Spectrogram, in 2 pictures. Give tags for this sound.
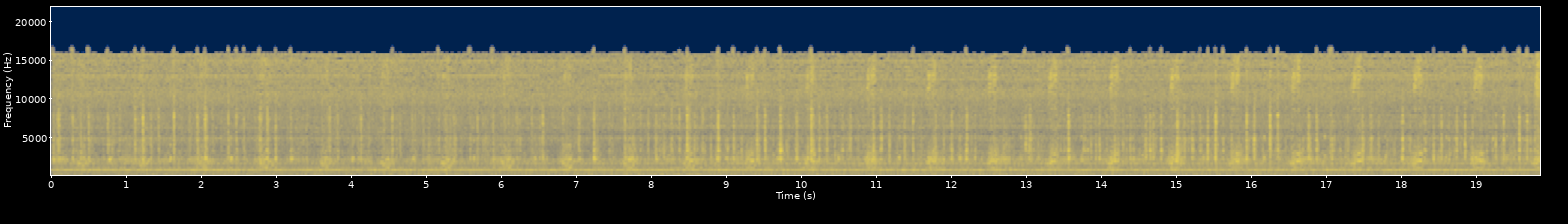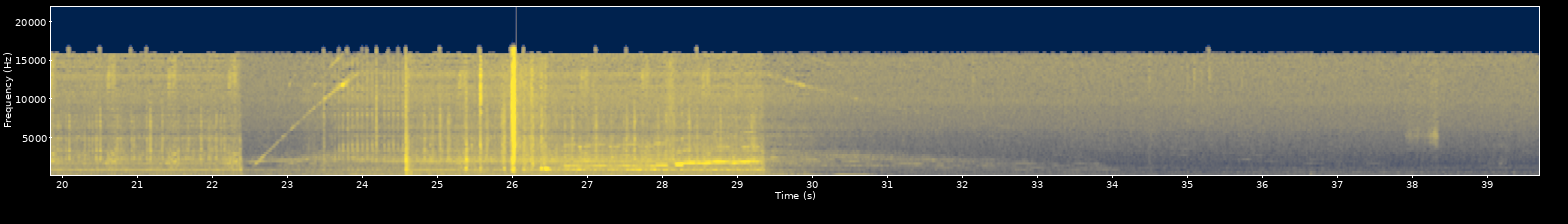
clog; environmental-sounds-research; field-recording; laser-printer; machines; office; printer

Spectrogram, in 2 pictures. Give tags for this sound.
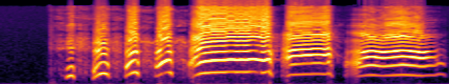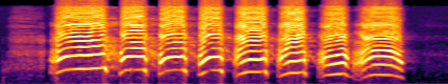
female; laughing; laughter; woman; laugh; giggle

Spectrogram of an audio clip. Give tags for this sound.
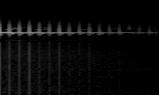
coin; item; sucess; up; pick; ping; win; bonus

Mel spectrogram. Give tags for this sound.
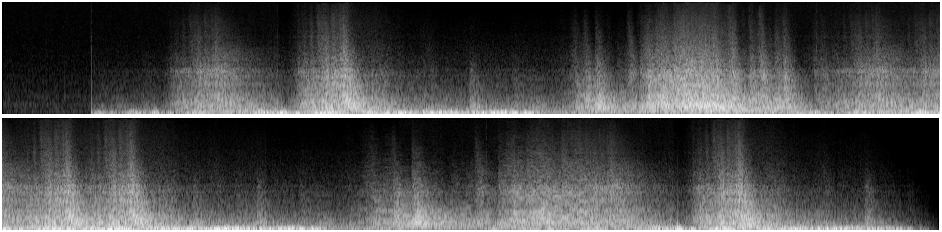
environment; noise-pollution; ship

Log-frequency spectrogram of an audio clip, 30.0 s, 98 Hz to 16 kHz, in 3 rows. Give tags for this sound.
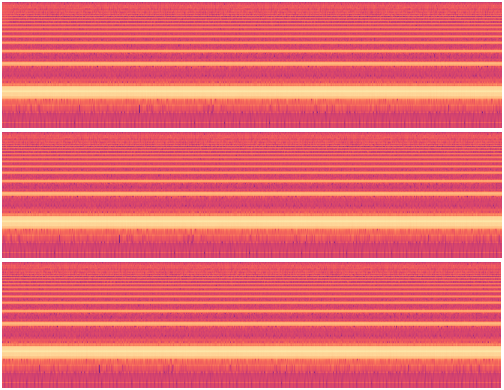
8bit; chip; square; tune

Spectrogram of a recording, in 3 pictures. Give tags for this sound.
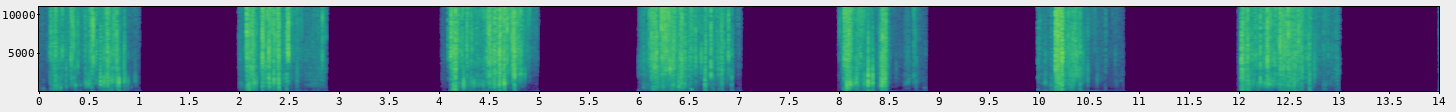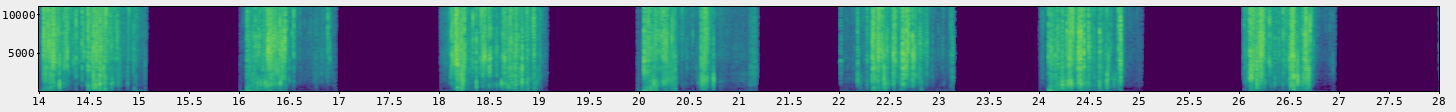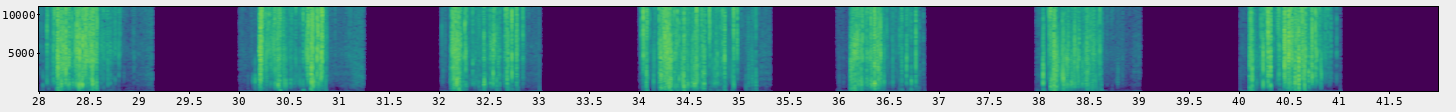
Ice; Outdoors; Crunch; Snow; Walking; Footsteps; CloseUp; Crunchy; Outside; Field-Recording

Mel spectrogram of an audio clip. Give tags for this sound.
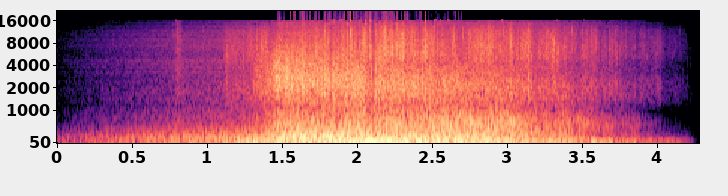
explosion; inferno; burst; fire

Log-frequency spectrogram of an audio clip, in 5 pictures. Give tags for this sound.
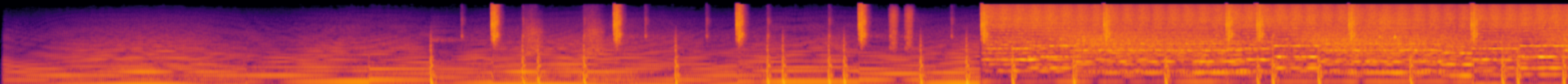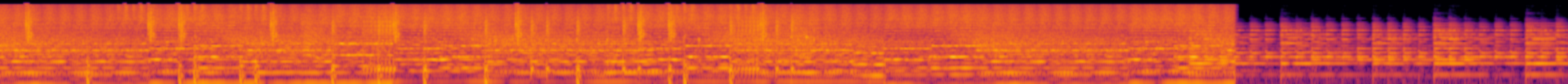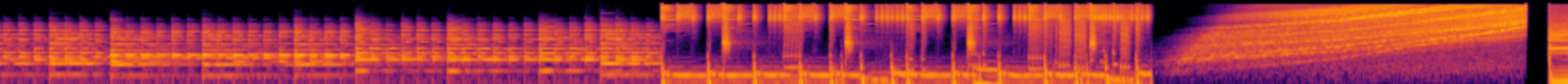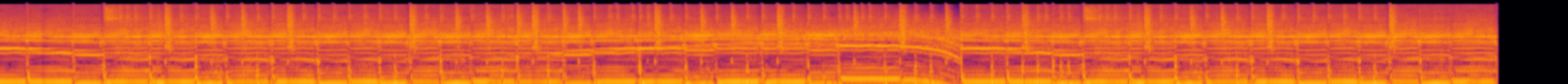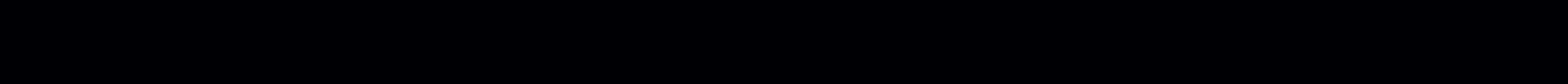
music; intro; free

